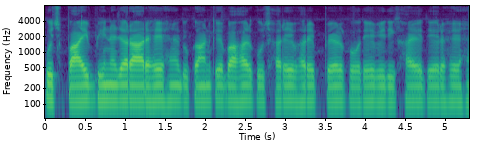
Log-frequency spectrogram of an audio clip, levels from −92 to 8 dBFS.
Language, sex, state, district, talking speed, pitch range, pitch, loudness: Hindi, male, Jharkhand, Deoghar, 225 wpm, 110-115 Hz, 115 Hz, -20 LUFS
